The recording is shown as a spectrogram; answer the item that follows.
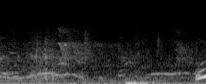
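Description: A bird calling low, with a dull low thump a little past halfway through.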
